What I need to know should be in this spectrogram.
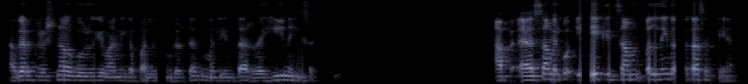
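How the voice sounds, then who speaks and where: A man's voice: a little high, a bit bright, low-quality recording. A man acting as spiritual teacher, answering devotees' questions in a devotional class, emphatic and repetitive and fond of rhetorical questions.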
